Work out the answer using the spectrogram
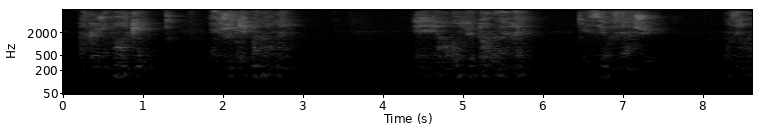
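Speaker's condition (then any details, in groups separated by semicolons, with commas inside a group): Partial laryngectomy with chep; partial laryngectomy with CHEP, most of epiglottis kept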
